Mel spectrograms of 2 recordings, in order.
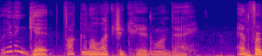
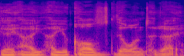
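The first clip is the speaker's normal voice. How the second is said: casual, greasy, burly boss-type voice; 8 semitones lower than usual. Retelling how the manager came over to ask about calls: imitating a burly greasy manager. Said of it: "this burly sort of, you know, greasy looking guy would come over and be like".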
